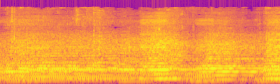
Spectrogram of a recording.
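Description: A brass band playing the dance music, with held chords over a moving low brass line.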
